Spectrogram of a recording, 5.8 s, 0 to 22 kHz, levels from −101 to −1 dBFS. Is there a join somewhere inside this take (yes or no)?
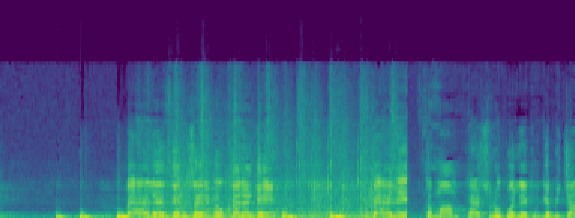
yes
